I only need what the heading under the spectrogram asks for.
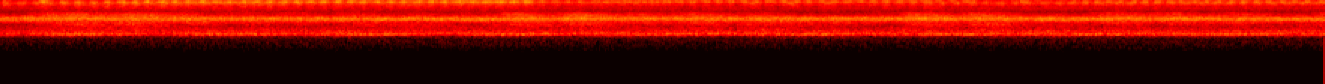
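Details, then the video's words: Steady shrill trilling of many crickets in a forest, a thick high buzzing wall of sound with slight wavering, no pauses, no birds or voices. "Forest Sounds and Crickets"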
